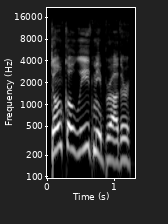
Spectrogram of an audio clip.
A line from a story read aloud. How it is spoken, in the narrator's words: cried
